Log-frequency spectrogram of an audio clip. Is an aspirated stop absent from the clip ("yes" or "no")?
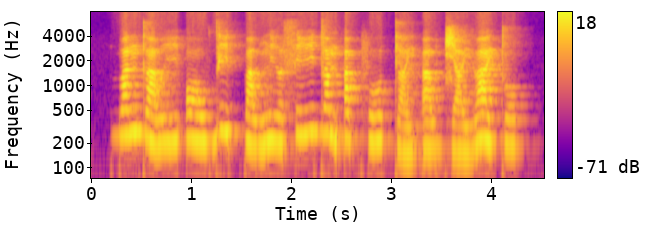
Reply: yes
